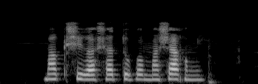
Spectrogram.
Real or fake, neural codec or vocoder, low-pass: real; none; 7.2 kHz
